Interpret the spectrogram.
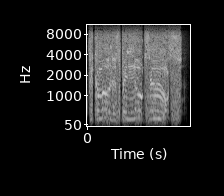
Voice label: voice message commander contused, crew tanks vietnamese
